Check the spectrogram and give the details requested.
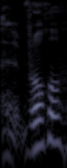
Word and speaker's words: Rojo: well um vanal did say that uh Ro Rojo is that how you pronounce it yeah um he Rojo speak English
